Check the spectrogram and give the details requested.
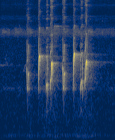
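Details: Bulbul used as a decoy bird, one of four decoys recorded from the real forest: short bubbly, warbling notes in quick clusters, rising and falling, in one brief burst of about six notes with clean quiet background.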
